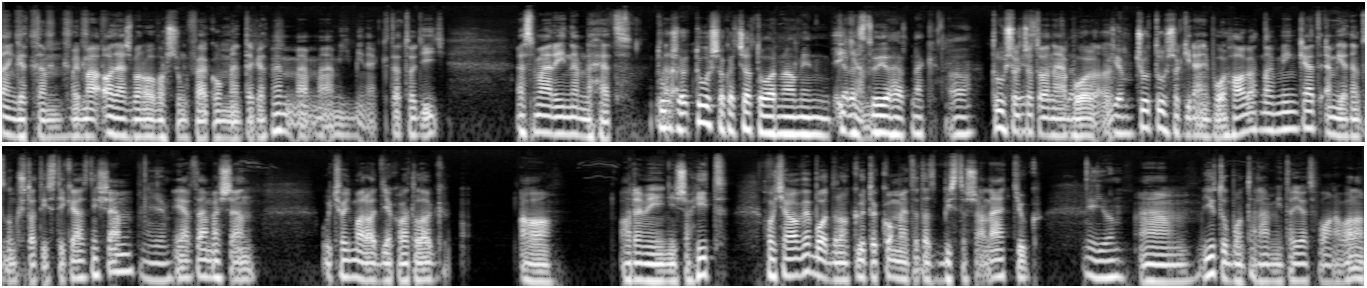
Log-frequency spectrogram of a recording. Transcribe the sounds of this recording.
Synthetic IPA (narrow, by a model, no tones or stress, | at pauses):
ɛŋɡɛt̪ːɛmho̞ɟmaːʔɒd̪aːʒbɒno̞̰lvɒʃːuŋkfɛlko̞mːɛnt̪ɛkɛt̪mɛma̰ːma̰ːmiːɟminɛ̰kt̪a̰ːt̪ho̞ɟiːɟ | ɛst̪maːɾiːnːɛmlɛɦɛt̪ukt̪uːlʃokɒt͡ʃɒt̪ornɒminiɛɾɡɛnt̪yljøɦɛt̪nɛkt̪uːlʃokt͡ʃɒt̪o̞rnaːbo̰ːlt͡ʃut̪uːlʃo̞kiɾa̰ːɲbo̰ːlɦɒlɡɒt̪nɒkmiŋkɛt̪ɛmijet̪nɛmt̪ud̪uŋkʃt̪ɒt̪ist̪ikaːzniʃɛmɡnḛːrt̪ɛlmɛʃɛ̰n | ṵːcho̞ɟmɒɾɒ̰d̪ɟɒkort̪lɒ̰ɡ | ɒː | ɾɛmeːɲeːʃɒɦit̪ | ho̞chɒːvɛbo̞ld̪ɒlo̞ŋkylt̪øːkːo̞mːɛnt̪ɛt̪ɒst̪̚bist̪o̞ʃɒ̰nlʔaːcːuk | iːɟʋnømjut̪uːbont̪ɒlaːlmint̪ʰɒjøt̪ʋo̞lnɒ̰vɒ̰lɒ̰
